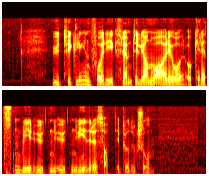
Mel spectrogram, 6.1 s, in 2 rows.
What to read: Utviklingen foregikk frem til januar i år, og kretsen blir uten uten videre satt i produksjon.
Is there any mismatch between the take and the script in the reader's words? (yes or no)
no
